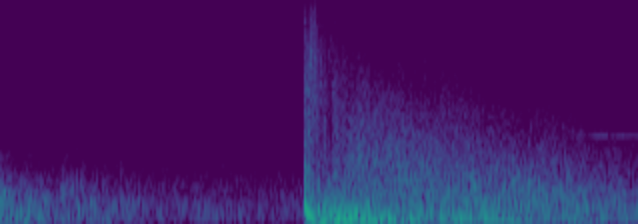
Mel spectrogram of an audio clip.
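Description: A World of Warships destroyer's naval gun fires once in a sudden loud boom that rolls into a long rumbling decay over quiet low background noise.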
